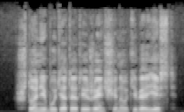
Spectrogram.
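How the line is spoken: Plain. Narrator (Russian): спросил Павел

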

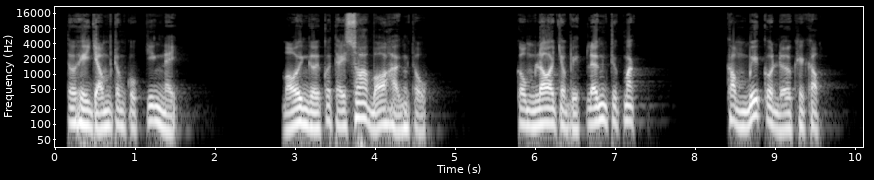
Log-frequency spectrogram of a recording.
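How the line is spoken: Stern voice. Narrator (Vietnamese): nghiêm giọng nói

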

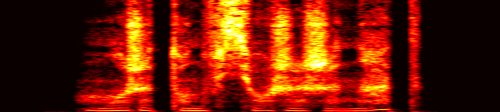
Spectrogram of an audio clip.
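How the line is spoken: Whispered. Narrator (Russian): прошептала

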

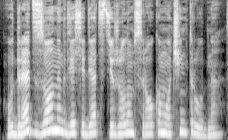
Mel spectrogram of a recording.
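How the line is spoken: Plain. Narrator (Russian): сказал Коробков

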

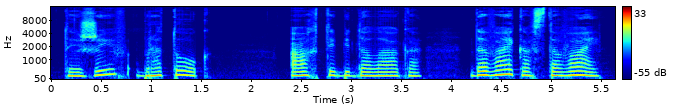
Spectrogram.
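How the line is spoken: Soft, slightly husky, clear. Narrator (Russian): Мягкий, с легкой хрипотцой голос отчетливо произнес

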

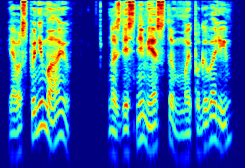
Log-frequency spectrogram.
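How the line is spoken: Calm condescending whisper. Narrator (Russian): Князь усмехнулся спокойно, почти снисходительно, прошептал

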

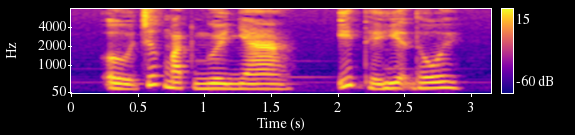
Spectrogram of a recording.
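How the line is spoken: Lecturing tone. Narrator (Vietnamese): Hạ Ngọc Cẩn ... lên giọng dạy bảo

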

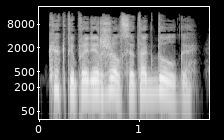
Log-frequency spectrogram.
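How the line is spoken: Quiet question. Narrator (Russian): тихо спросила Торви

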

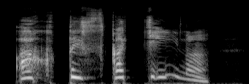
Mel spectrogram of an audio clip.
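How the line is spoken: Screaming. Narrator (Russian): закричала Барбара

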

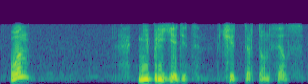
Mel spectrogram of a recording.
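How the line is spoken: Hoarse mutter. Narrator (Russian): хрипло пробормотала Наяда

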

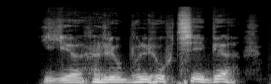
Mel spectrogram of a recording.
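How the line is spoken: Moaning into ear. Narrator (Russian): простонал Николай ей в ухо

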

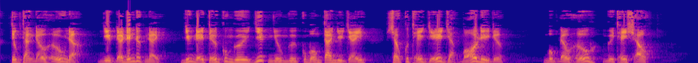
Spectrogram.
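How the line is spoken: Loud laugh, then speech. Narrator (Vietnamese): Thân Đồ Nam cười lớn rồi nói

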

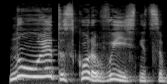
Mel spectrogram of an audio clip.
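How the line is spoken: Cheerful reassurance. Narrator (Russian): бодро заверила Людмила

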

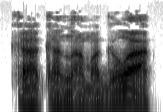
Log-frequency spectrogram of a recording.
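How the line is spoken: Angry growl. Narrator (Russian): прорычал он в сердцах

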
